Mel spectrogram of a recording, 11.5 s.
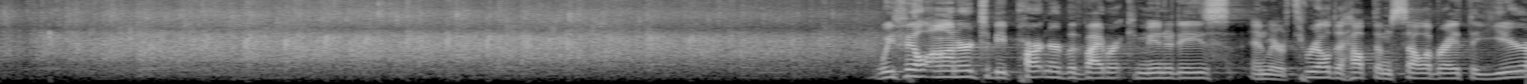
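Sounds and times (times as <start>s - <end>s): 
audience applause: 0.0s - 6.8s
speech: 6.6s - 11.4s.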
